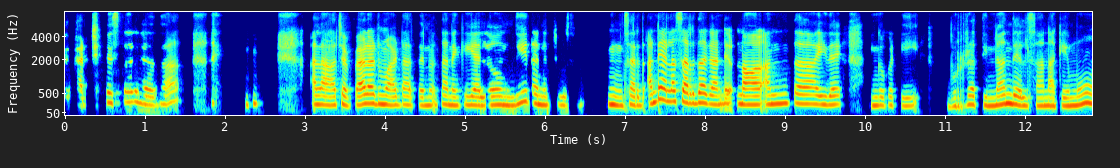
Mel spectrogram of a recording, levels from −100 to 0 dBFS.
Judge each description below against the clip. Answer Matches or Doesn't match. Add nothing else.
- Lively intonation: Doesn't match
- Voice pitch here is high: Matches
